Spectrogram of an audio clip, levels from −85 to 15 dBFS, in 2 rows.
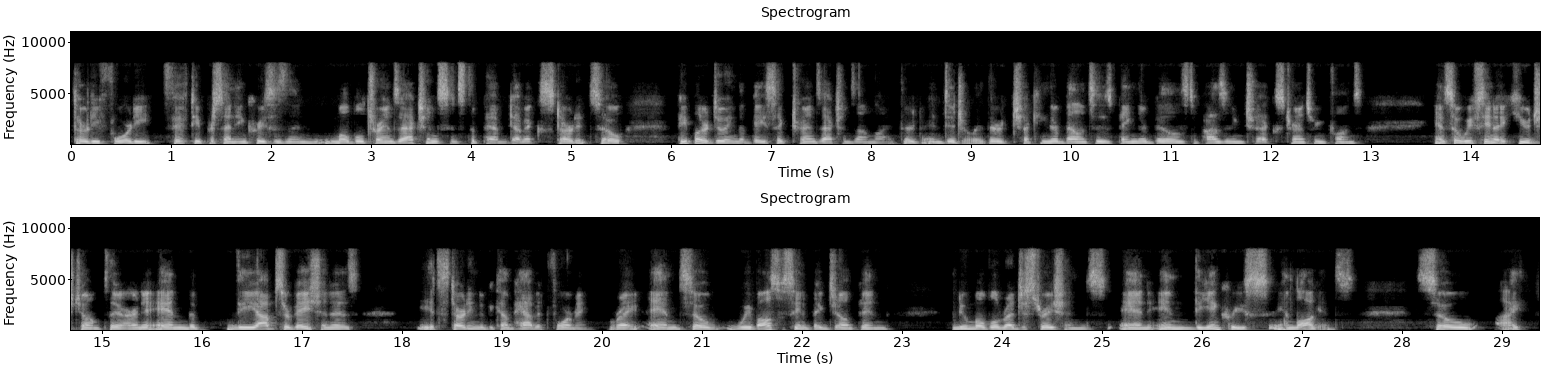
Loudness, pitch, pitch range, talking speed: -15 LUFS, 120 Hz, 115-130 Hz, 150 wpm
